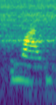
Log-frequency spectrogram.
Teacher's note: when we pronounce why, our tongue raises to the top of our mouth, but it's not too close. Jadi di sini ketika kita mengatakan why, lidah kita hampir berdekatan dengan langit mulut, tapi itu tidak terlalu dekat, tidak sampai bersentuhan gitu. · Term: approximant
